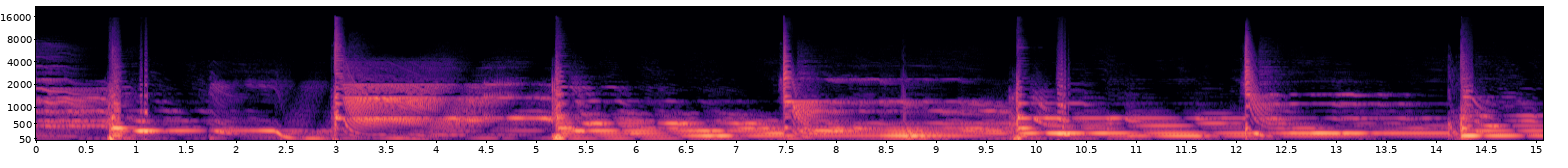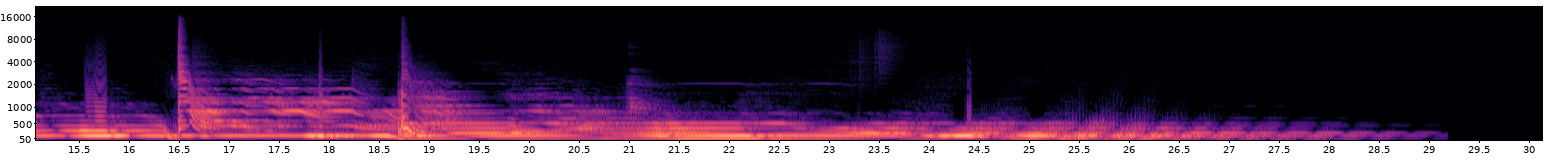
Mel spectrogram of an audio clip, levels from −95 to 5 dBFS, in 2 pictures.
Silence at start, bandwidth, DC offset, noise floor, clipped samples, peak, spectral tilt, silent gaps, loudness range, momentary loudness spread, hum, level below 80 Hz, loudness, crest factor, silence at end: 0 s; 7 kHz; under 0.1%; -62 dBFS; under 0.1%; -8 dBFS; -9.5 dB/octave; none; 6 LU; 14 LU; none; -38 dBFS; -23 LUFS; 14 dB; 2.1 s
